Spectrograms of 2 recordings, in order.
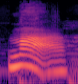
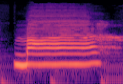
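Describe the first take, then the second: First: The pitch falls sharply from high to low. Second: The pitch stays high and level.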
